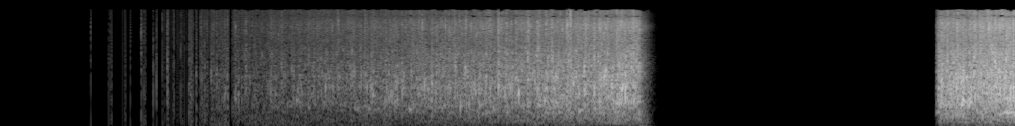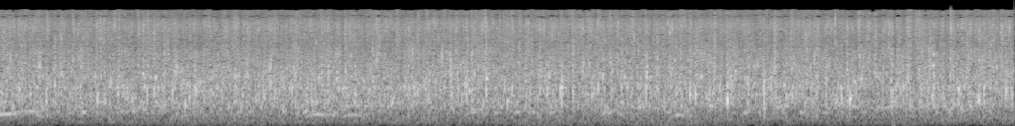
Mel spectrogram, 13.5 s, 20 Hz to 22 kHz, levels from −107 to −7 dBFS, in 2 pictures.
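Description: From 0 to 6.72 s the fade-in shows truncation distortion. The volume stage keeps only about 9 bits with no dither, so the quiet start, worst up to 6.29 s, turns gritty.

From 4.27 to 6.28 s there's a call audio freeze. The last sound smears out, then nearly 1.9 s of silence follows, likely because the jitter buffer ran dry. Nothing is lost, but playback falls 2 s behind.

Around 12.73–12.77 s it skips ahead. Roughly a second and a half of audio is dropped and the two sides are butted together with only a tiny 11 ms fill.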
